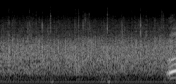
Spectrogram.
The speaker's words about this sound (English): Everybody clap your hands to the King together today.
